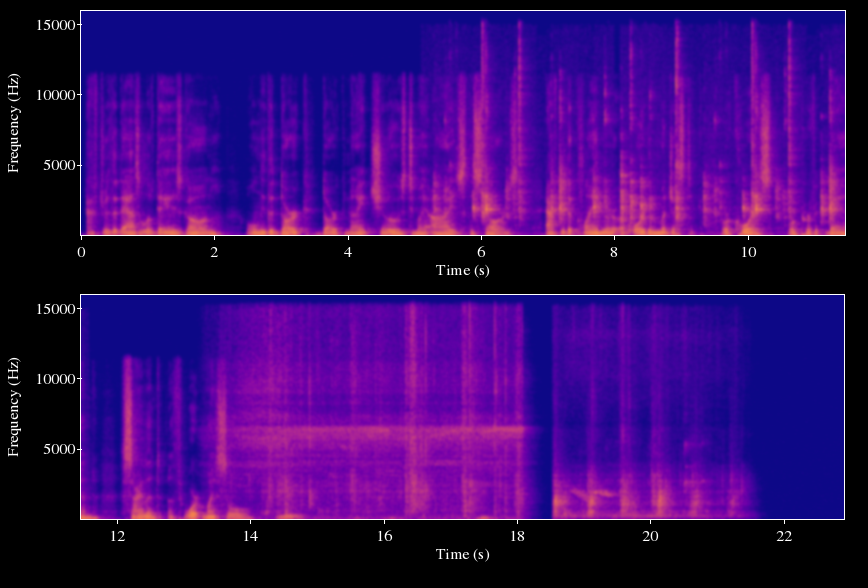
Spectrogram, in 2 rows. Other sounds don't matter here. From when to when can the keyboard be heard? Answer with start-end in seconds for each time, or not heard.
5.2-11.3.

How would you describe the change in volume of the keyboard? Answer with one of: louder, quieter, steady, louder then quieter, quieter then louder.
quieter then louder.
